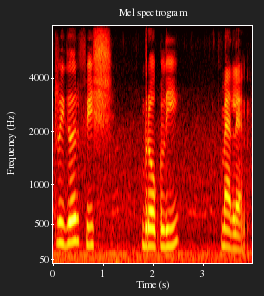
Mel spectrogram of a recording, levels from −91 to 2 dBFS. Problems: constant background noise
